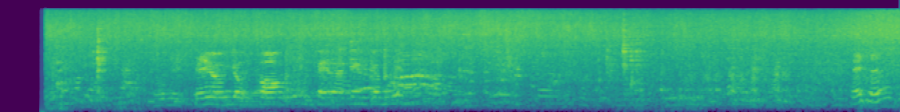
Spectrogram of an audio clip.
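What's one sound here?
Metal utensils clink against pans.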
